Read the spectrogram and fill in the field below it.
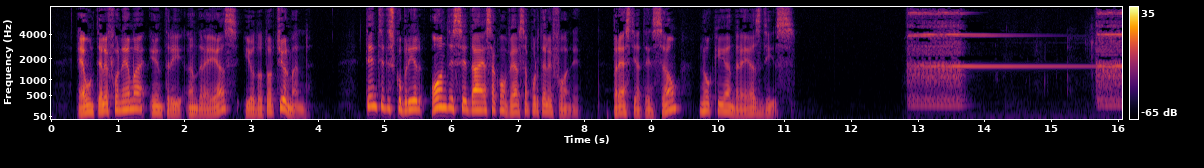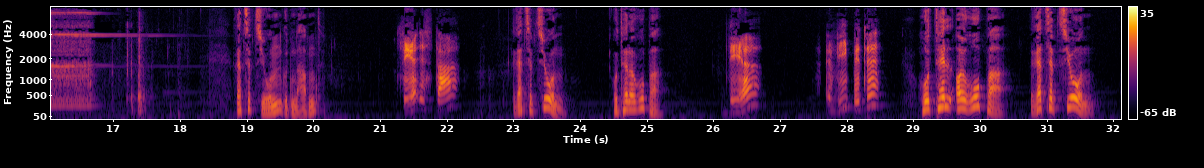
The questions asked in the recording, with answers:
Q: Tente descobrir onde se dá essa conversa por telefone.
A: A ação do nosso curso transcorre, portanto, no Hotel Europa.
